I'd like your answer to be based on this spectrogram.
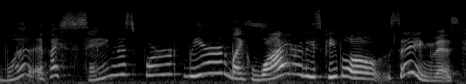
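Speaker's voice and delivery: high, soft mock bewilderment; baffled disbelief. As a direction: squeak it out, retelling your own confusion. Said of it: "And I'm like".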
